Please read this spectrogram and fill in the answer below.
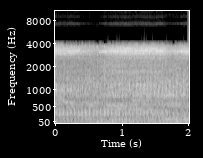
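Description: A steady, rapid, machine-like rattle, loud and even, with a thin high whine over it.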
